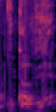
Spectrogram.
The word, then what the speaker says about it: kookaburra: Alors, essaie de prononcer pour moi. Le kookaburra. Le kookaburra.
